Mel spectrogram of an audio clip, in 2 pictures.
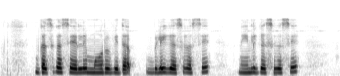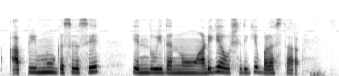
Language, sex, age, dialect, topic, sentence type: Kannada, female, 25-30, Central, agriculture, statement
